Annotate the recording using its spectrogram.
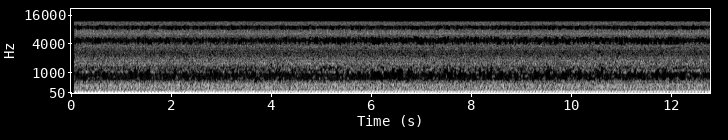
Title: Acura 2.3 turbo, knocking sound ?!?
